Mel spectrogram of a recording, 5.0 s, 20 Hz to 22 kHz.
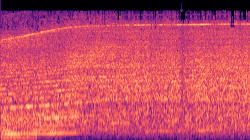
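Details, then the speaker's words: Turbocharged Lexus IS300 after boost and fuel tuning, second fuel pump switched on only above about 3000–3500 rpm: hard pull with turbo whistle climbing to a high whine, strong and even, no misfire or flutter; normal turbo pull. "yeah runs like maniac and turning the pump on later you can hear like right now yeah so much it's awesome"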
